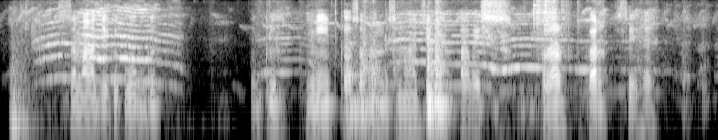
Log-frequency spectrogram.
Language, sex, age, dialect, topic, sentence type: Hindi, female, 56-60, Kanauji Braj Bhasha, banking, statement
